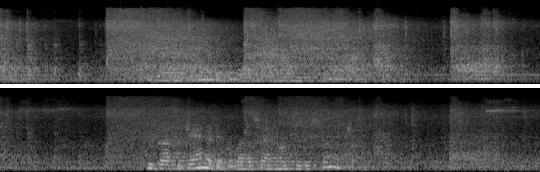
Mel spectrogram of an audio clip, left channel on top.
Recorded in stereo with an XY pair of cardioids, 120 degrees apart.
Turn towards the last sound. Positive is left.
turn(degrees=-60)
